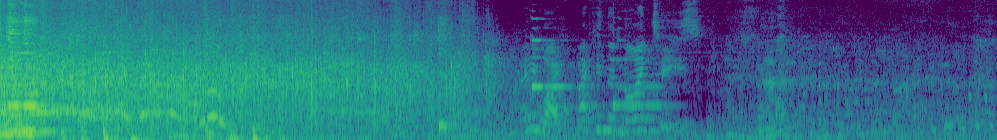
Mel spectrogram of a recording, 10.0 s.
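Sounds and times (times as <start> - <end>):
audience clapping: 0.0 - 5.1.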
